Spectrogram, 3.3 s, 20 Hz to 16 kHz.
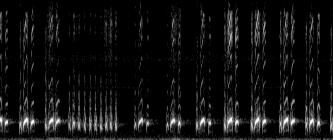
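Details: Black-crested bulbul recorded in the wild at Chaiya on 29 December 2023: quick series of bright chirpy, slightly slurred notes repeated several times a second, with a brief rapid chatter in the middle.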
